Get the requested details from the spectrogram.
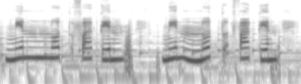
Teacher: Yang menjadi ciri idgham bi gunnahnya yaitu ada nun sukun bertemu dengan huruf nun, maka langsung dimasukkan ke huruf nun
